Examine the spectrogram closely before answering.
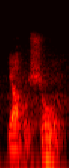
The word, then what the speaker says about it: Yahushua: Mas se você unir isso a uma palavra como no nome Yahushua, perceba que a pronúncia é rápida. Yahushua. O O quase desaparece, o A fica destacado.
